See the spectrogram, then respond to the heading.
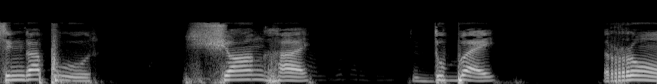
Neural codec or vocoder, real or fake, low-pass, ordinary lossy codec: vocoder, 44.1 kHz, 128 mel bands every 512 samples, BigVGAN v2; fake; 7.2 kHz; MP3, 32 kbps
